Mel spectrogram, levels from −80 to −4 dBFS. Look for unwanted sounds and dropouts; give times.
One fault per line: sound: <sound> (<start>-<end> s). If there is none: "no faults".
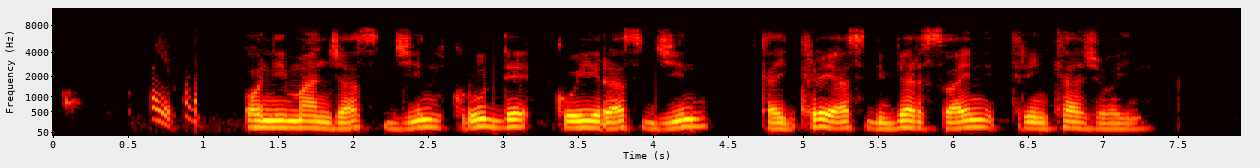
sound: chirp (0.6-1.0 s)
